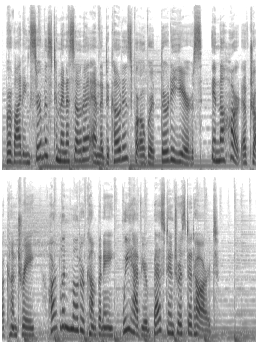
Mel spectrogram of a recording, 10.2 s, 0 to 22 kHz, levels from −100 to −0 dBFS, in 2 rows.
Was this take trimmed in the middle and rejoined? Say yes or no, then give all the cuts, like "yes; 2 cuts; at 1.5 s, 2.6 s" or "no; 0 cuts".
yes; 1 cut; at 9.3 s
